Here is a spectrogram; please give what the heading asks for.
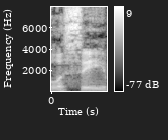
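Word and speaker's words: l'Cie: It's supposed to be pronounced Lessee, but it will be called Icy forever.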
